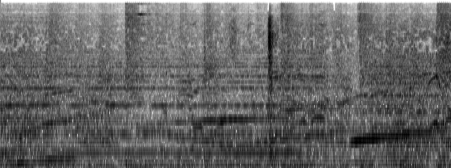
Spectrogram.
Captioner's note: chattering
